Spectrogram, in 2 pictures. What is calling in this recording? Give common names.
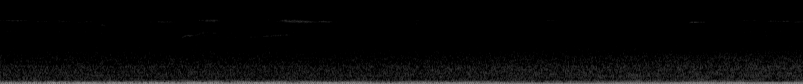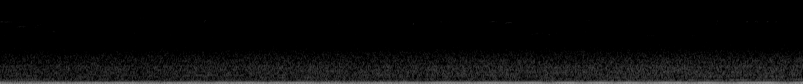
unidentified bird, Eastern Wood-Pewee, Black-capped Chickadee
